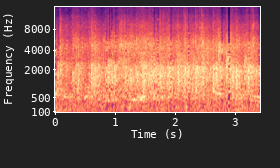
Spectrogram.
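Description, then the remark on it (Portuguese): An audience applauds a church worker for a few seconds, a dense, even wash of many hands clapping at a consistent level with no voices standing out. “Quem pode aplaudir o obreiro lá?”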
